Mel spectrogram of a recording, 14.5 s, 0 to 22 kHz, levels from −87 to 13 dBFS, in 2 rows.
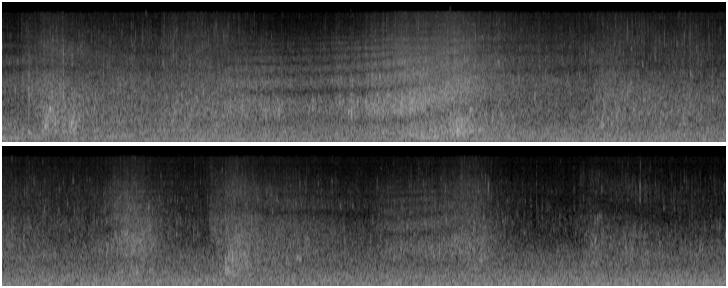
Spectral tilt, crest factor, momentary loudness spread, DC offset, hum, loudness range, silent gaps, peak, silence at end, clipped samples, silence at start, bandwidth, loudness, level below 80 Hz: -4.5 dB/octave; 22 dB; 11 LU; 0.3%; none; 7 LU; none; -10 dBFS; 0 s; under 0.1%; 0 s; 16.5 kHz; -33 LUFS; -46 dBFS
